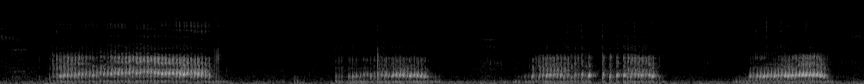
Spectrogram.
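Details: Domestic cat purring indoors in a room, a steady low rumbling purr rising and falling in four long swells, each lasting about a second and a half with quiet breathing gaps between.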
